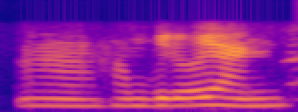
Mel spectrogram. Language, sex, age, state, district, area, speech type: Manipuri, female, 30-45, Manipur, Kangpokpi, urban, conversation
